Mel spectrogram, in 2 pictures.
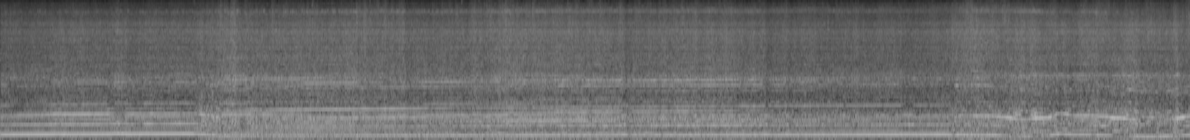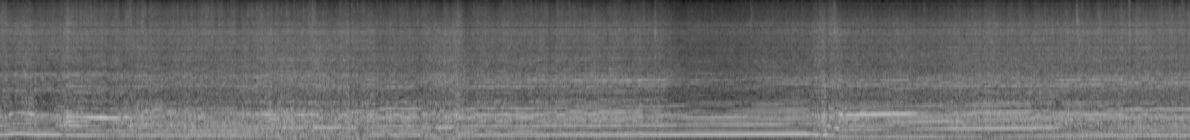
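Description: Race car's engine heard from inside the stripped cabin, driven hard at high, steady revs. The note drops suddenly about two and a half seconds in and again near the end, as with upshifts, and wavers and dips about halfway through as the driver comes off the throttle, before the revs climb again.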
